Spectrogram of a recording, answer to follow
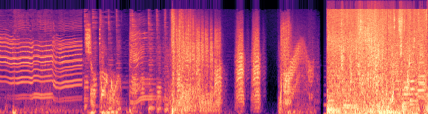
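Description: A cartoon girl's crying, pitch-shifted and distorted by effects editing: a wavering wail, then choppy cut-up fragments with short silent gaps. About five seconds in, a sudden, much louder, harshly distorted stretch takes over.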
